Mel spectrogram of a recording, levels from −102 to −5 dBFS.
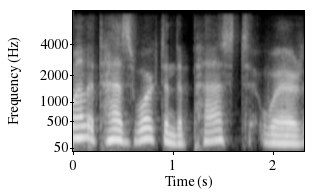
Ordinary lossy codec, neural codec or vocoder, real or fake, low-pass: AAC, 48 kbps; codec, 16 kHz in and 24 kHz out, 1 kbps, XY-Tokenizer; fake; 7.2 kHz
